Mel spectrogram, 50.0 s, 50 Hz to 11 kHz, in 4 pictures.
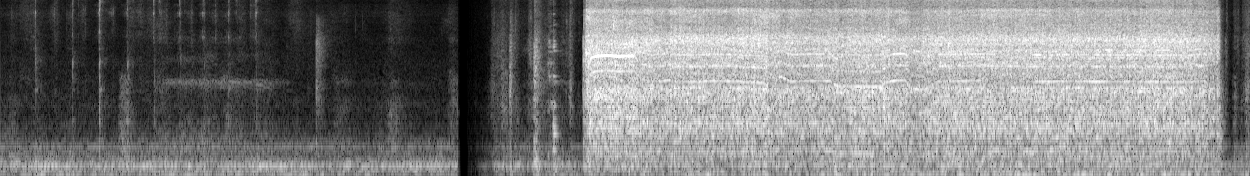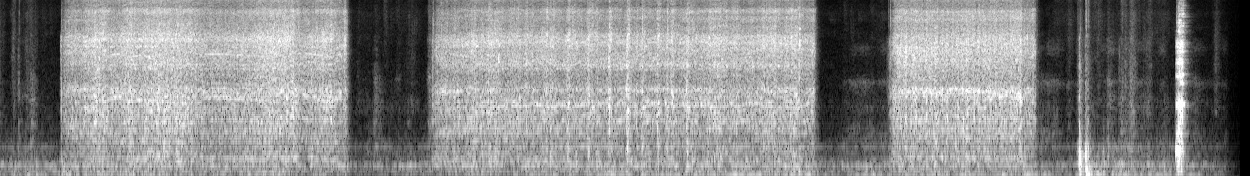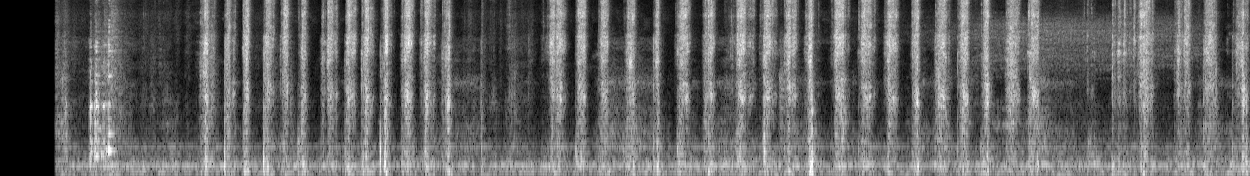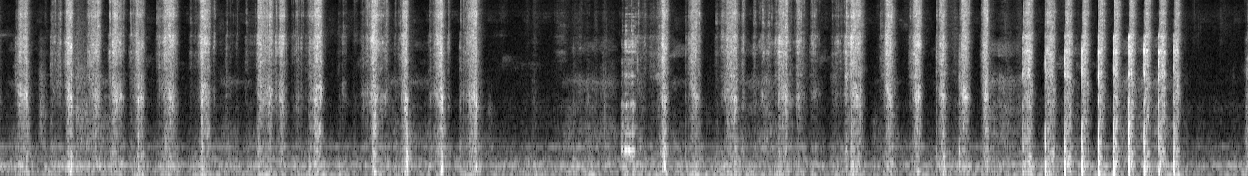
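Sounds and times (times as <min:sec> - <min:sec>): small power tool running: 0:05.8 - 0:12.2, 0:13.1 - 0:16.0, 0:16.8 - 0:20.7, 0:21.4 - 0:22.9
filing strokes on metal: 0:27.0 - 0:29.6, 0:30.4 - 0:42.3, 0:43.8 - 0:49.3.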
